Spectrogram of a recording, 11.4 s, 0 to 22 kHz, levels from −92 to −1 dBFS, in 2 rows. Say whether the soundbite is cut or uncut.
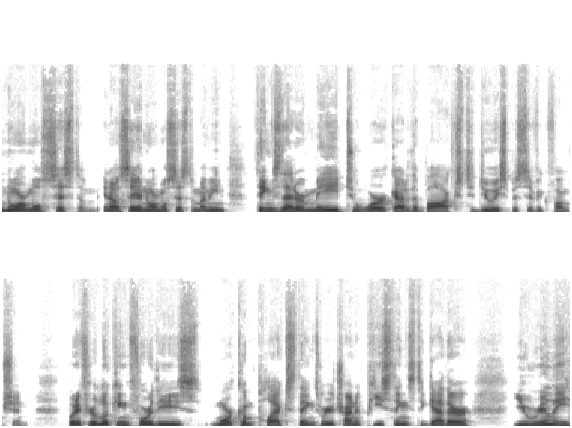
uncut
